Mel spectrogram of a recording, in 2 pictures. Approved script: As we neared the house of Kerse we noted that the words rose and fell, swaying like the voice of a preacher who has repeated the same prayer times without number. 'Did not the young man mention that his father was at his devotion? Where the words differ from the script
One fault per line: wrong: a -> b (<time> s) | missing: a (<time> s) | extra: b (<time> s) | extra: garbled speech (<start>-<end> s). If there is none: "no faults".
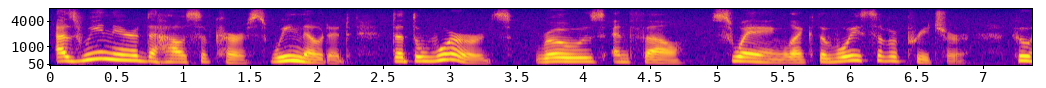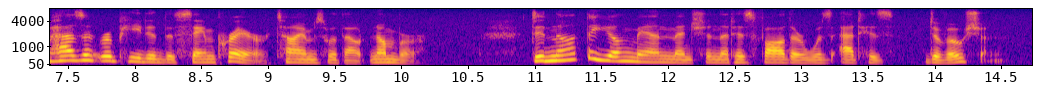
wrong: has -> hasn't (7.3 s)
